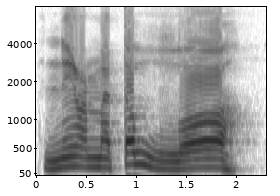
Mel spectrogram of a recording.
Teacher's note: जलालत अल्लाह अज़्ज़ा वजल के लाम से पहले यहाँ पर ज़बर है, तो इसको हम मोटा पढ़ेंगे। निअमतल्लाह, इस लाम को मोटा करेंगे।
